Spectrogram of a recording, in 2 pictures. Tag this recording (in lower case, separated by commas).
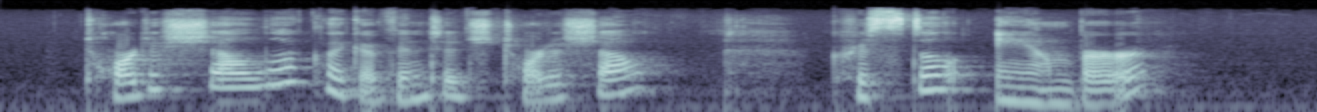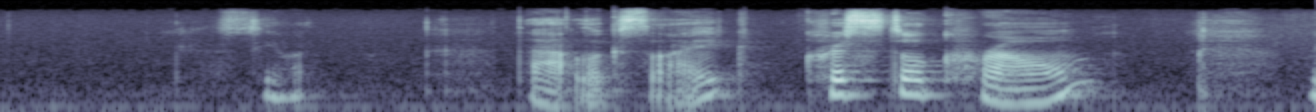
speech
